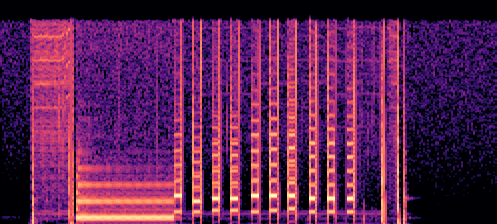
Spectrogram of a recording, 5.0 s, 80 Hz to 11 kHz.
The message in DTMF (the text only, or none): 3155369222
